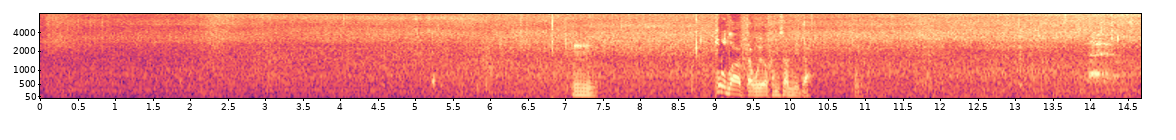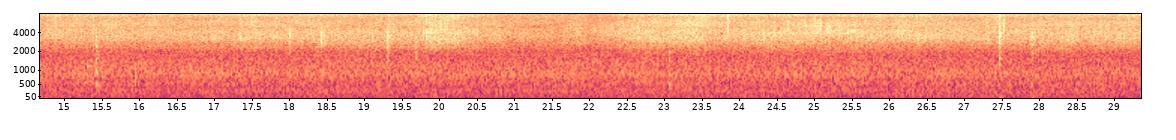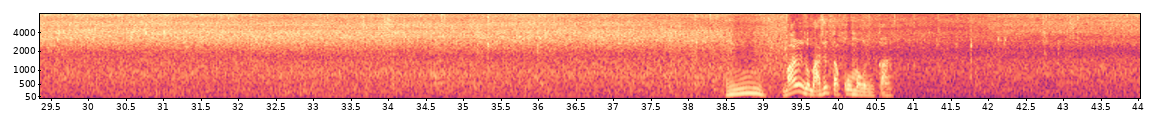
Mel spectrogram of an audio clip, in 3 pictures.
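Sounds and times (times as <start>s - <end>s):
meat sizzling on a grill pan: 0.0s - 44.0s
utensils clicking against pan: 19.2s - 20.6s, 22.6s - 26.1s, 27.4s - 28.3s.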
